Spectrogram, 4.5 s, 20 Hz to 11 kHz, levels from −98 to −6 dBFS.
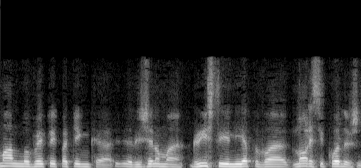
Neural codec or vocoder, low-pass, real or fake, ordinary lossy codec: codec, 16 kHz, 0.8 kbps, ZipCodec; 7.2 kHz; fake; AAC, 32 kbps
